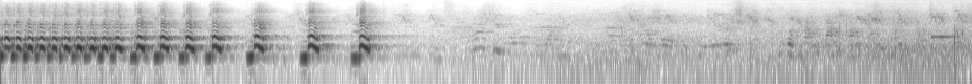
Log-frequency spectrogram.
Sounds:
gibbon howling

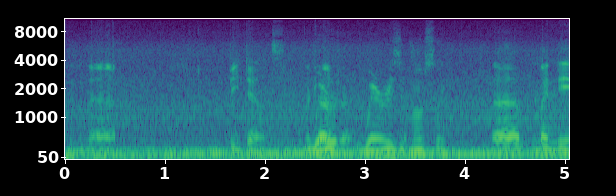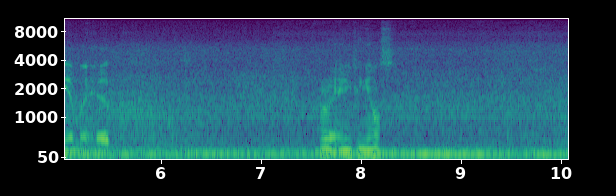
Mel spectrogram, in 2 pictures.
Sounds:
speech

